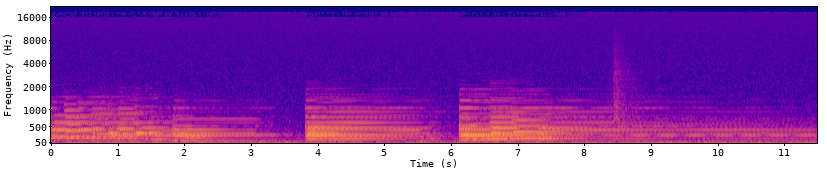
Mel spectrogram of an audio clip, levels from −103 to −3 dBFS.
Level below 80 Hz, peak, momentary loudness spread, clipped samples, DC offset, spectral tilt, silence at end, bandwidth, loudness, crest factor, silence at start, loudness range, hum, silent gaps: -52 dBFS; -20 dBFS; 19 LU; under 0.1%; under 0.1%; -9 dB/octave; 0 s; 19 kHz; -37 LUFS; 18 dB; 0 s; 13 LU; none; none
